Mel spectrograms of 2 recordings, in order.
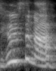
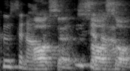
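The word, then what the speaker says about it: Khusanov: You don't pronounce the K. It's just Husanov, not Kusanov.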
